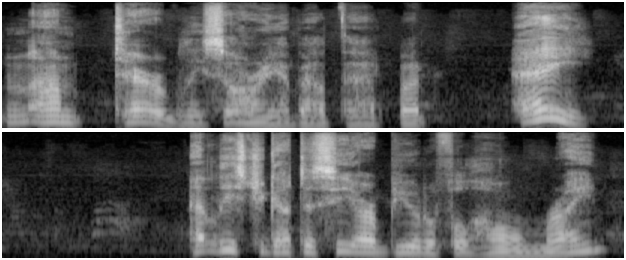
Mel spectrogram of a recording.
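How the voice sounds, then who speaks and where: A man's voice: on the high side, lively intonation, moderate pace, breathy edge, no echo. A man playing a wry, tired and protective male werewolf pack alpha in an audio drama, with dry sarcasm. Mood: wry, assertive. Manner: dry, sarcastic, hesitant when weary.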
